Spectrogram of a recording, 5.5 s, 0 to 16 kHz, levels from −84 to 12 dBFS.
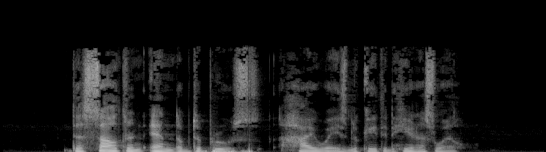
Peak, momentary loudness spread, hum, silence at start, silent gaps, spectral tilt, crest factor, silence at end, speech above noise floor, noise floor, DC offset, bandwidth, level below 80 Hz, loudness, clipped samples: -4 dBFS; 14 LU; none; 0.75 s; none; -5 dB/octave; 20 dB; 0.9 s; 52 dB; -73 dBFS; under 0.1%; 11.5 kHz; -40 dBFS; -22 LUFS; under 0.1%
